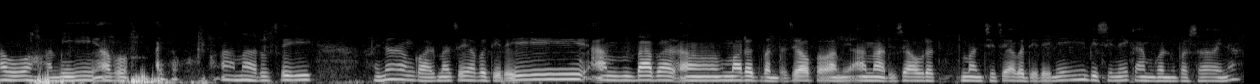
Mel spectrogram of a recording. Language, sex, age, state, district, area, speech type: Nepali, female, 45-60, West Bengal, Jalpaiguri, urban, spontaneous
